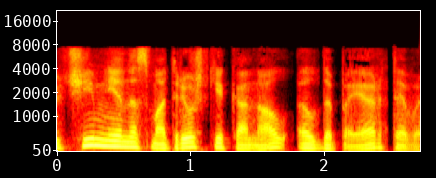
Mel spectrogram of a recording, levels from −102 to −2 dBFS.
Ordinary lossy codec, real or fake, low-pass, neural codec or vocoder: AAC, 32 kbps; fake; 7.2 kHz; codec, 16 kHz, 1 kbps, X-Codec, WavLM features, trained on Multilingual LibriSpeech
